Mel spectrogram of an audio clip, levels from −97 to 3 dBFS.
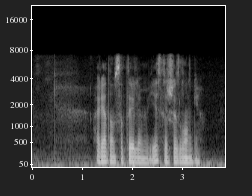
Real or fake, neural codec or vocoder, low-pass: real; none; 7.2 kHz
